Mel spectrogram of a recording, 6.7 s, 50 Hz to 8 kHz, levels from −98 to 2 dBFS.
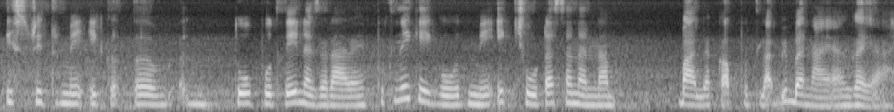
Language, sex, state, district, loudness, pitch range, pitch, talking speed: Hindi, female, Goa, North and South Goa, -19 LUFS, 190-225 Hz, 205 Hz, 225 wpm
